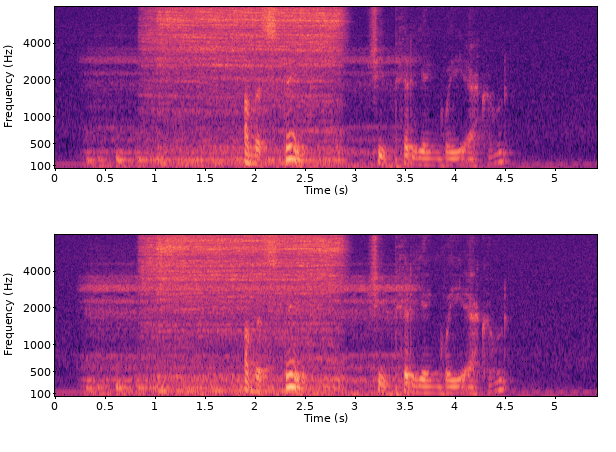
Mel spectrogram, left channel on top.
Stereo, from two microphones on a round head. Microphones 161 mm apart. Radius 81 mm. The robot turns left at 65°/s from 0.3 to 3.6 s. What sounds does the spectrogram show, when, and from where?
0.3 s dishes clattering: 115° right, 3.5 m; by 2.9 s 80° left, 3.5 m
1.9 s a man speaking: 95° left, 0.9 m; by 4.6 s 15° right, 0.9 m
